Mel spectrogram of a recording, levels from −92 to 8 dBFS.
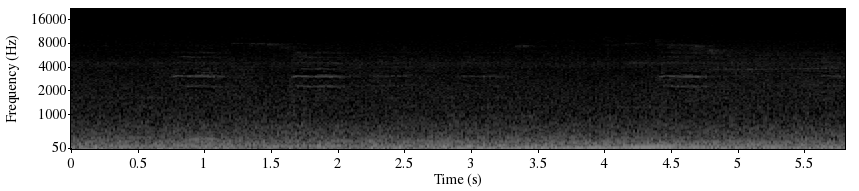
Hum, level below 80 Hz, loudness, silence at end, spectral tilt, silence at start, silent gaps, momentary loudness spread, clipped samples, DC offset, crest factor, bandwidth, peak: none; -50 dBFS; -49 LUFS; 0 s; -6.5 dB/octave; 0 s; none; 5 LU; under 0.1%; under 0.1%; 12 dB; 16 kHz; -34 dBFS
